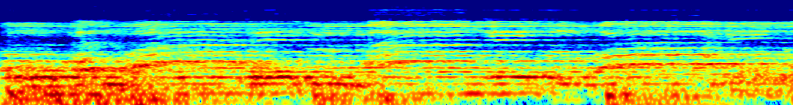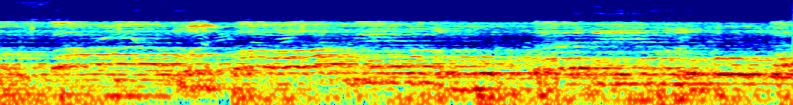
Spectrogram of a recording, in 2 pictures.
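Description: Music with several voices singing together, steady and fairly loud throughout.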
